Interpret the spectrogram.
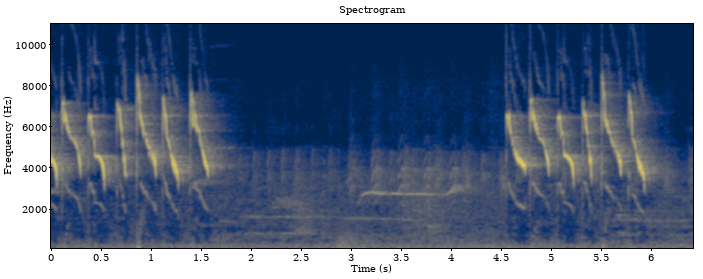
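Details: White-eye practising ngalas song, a kept bird learning fast: quick trains of bright, high, downslurred chirps, about six per burst, a pause with soft thin whistles, then another burst, with faint low rumble beneath.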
